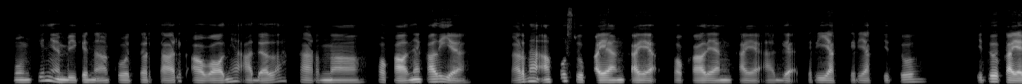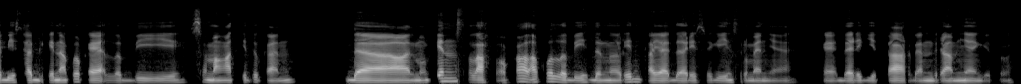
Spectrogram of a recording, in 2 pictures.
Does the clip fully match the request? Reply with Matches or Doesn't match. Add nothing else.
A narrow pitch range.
Matches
